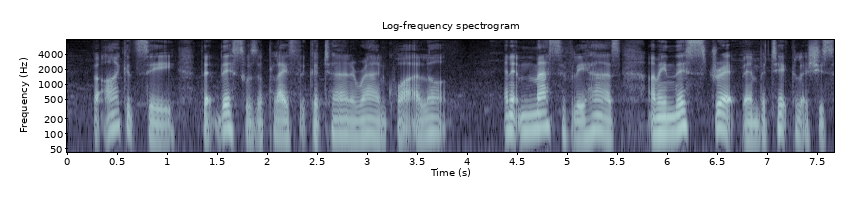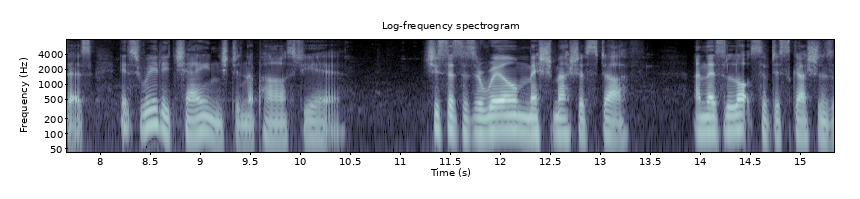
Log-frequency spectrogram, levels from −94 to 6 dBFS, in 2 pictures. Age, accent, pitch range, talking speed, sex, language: 30-49, British, 90-120 Hz, 190 wpm, male, English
